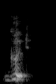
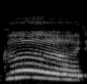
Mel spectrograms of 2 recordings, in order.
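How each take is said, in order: First: The vowel is kept short. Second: The vowel is drawn out long. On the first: The speaker calls it right. "So it should be good" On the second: The speaker calls it wrong. "I too always make the mistake of saying good"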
